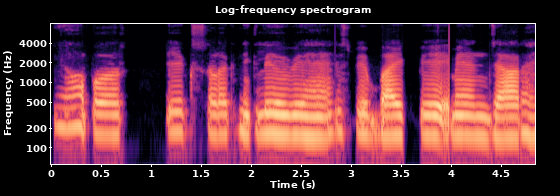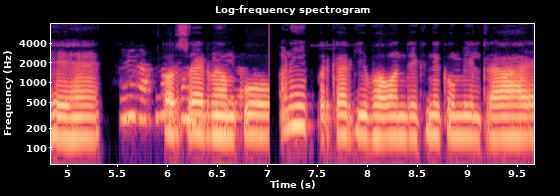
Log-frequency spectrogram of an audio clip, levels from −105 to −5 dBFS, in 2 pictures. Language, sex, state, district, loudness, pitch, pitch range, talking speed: Maithili, male, Bihar, Kishanganj, -18 LUFS, 155 Hz, 150-165 Hz, 175 wpm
